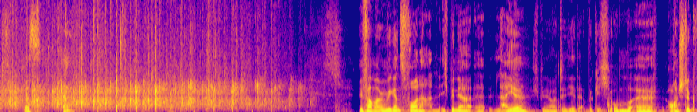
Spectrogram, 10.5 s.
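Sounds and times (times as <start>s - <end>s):
audience clapping: 0.0s - 5.1s
speech: 0.4s - 1.3s, 5.4s - 10.4s.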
